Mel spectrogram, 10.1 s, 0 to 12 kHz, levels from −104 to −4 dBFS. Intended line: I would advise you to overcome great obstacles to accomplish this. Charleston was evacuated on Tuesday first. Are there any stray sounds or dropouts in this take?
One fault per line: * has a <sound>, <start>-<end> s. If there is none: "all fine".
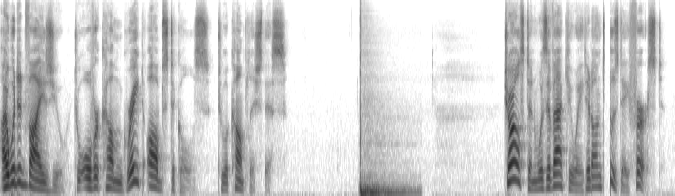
* has a thud, 5.4-6.3 s
* has a dropout, 9.1-9.2 s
